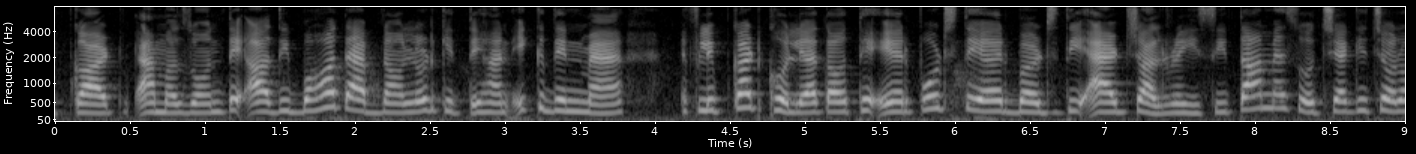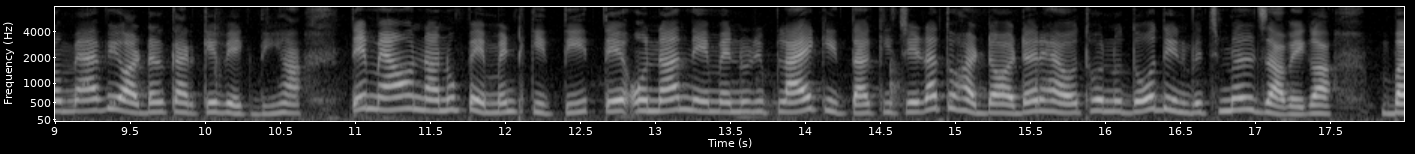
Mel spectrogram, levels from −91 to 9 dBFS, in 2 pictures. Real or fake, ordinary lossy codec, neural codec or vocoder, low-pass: real; none; none; none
